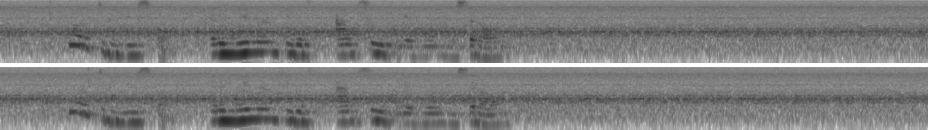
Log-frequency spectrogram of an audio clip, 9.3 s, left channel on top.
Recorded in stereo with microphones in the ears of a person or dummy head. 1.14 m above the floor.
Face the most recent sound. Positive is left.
turn(degrees=45)  # may be behind; listen again after turning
